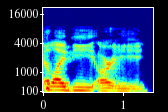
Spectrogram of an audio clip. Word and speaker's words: LibreOffice: it's Yeah, Libra. Libre. LibreOffice? Libre. It's Libre.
